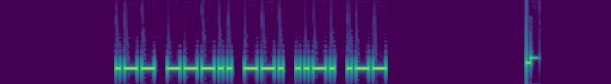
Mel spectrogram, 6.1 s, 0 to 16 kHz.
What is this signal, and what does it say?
Morse code, heard as a keyed tone, about 28 wpm, 700 Hz. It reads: W8GFW
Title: USA Call Signs - 5 Characters - 6x Character Spacing - 28wpm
